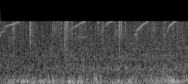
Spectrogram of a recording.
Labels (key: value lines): label: biophony, dolphin
recorder: SoundTrap 500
